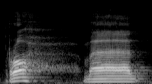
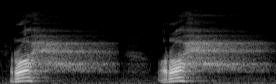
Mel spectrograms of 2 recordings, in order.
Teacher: Ha sifatnya dia istifal. Tipis dia, bukan isti'ala. Maka ketika disukun, huruf ha juga dibaca tipis.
